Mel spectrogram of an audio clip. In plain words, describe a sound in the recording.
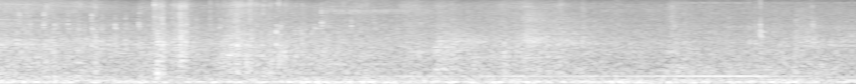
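A young man gulps a drink from a bottle close by.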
